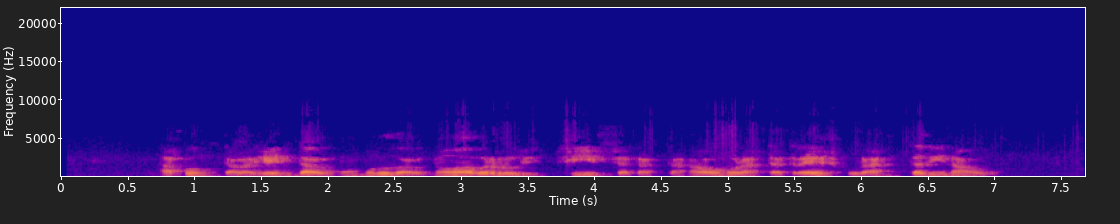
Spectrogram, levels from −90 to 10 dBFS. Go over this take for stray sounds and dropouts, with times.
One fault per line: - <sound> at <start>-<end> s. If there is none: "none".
none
